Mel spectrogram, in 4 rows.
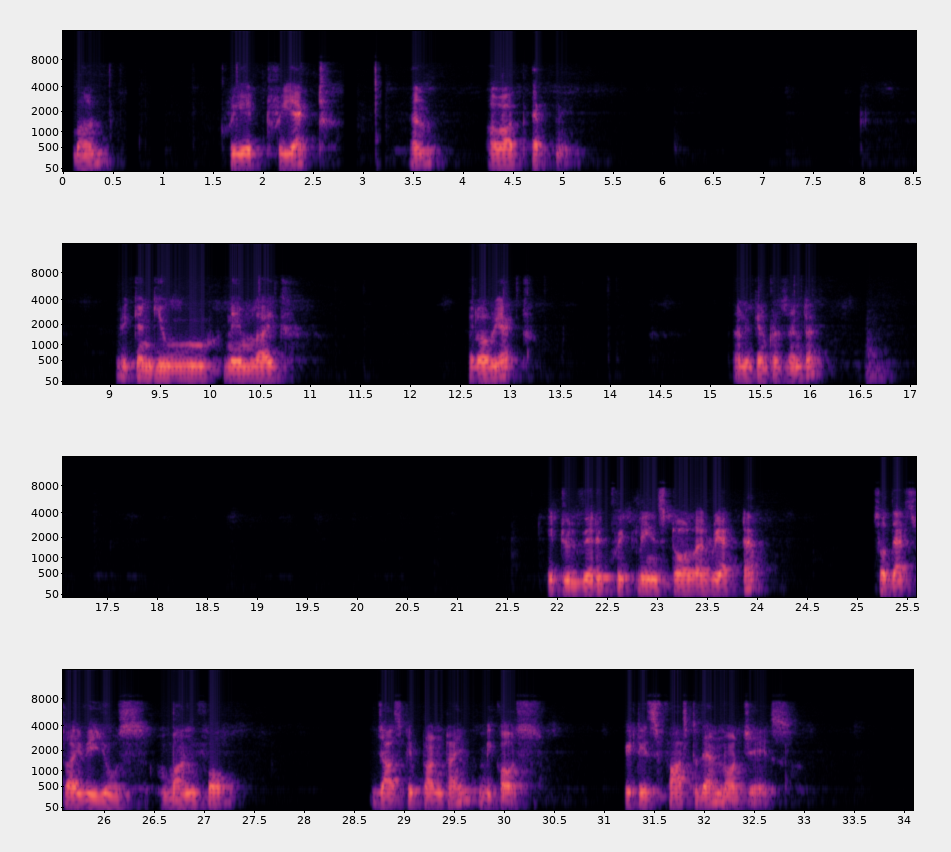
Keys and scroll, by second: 0.0-3.2 typing, 10.1-14.4 typing, 15.7 Return.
